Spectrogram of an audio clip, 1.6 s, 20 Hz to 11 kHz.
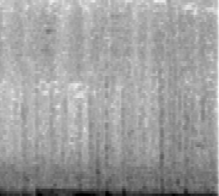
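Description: Horse hooves clip-clopping at a steady walking rhythm in Red Dead Redemption 2, moderately close and fairly soft, with low game ambience beneath and no talk.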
